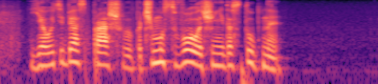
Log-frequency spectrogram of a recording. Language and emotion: Russian, angry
